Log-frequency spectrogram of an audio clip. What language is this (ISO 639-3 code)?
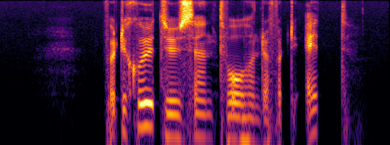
swe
